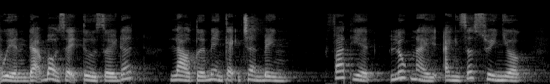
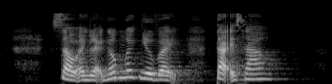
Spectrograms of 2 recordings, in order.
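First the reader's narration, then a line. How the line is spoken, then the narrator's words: Smiling. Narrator (Vietnamese): Trần Bình mỉm cười nói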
